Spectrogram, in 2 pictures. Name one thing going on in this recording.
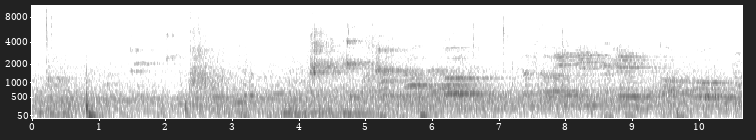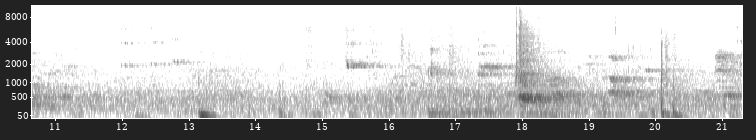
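Shuttlecocks are struck with rackets, with sharp pops in a large echoing hall.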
